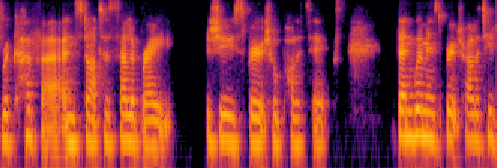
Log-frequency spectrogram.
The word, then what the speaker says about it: Sjöö: Monica Sjöö, if you say it in Swedish. Monica Sjöö, Sjöö.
